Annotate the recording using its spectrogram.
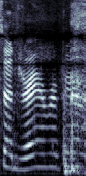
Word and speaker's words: Andrea Ribeiro: Pretty close, Andrea Ribeiro.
